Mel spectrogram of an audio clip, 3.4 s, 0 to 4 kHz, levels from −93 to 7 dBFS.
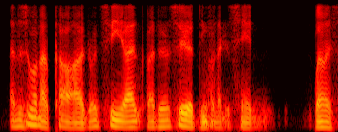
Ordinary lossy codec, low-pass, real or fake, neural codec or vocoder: none; 3.6 kHz; fake; codec, 16 kHz, 0.5 kbps, FreqCodec, larger model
